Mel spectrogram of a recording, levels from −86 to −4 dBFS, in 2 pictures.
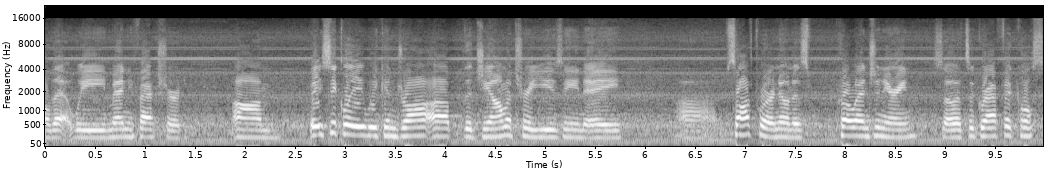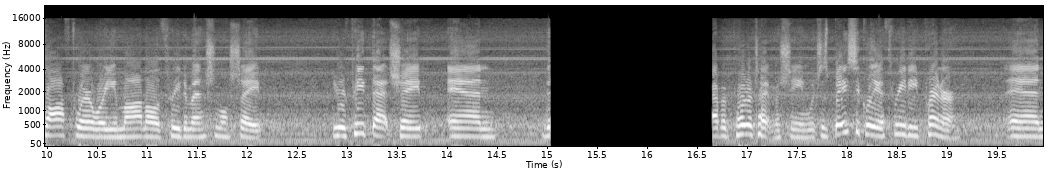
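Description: At 15.03 s the sound cuts off abruptly into dead digital silence, with no room tone underneath, and resumes mid-flow at 16.65 s after about 1.6 s. This is an audio dropout to silence, most likely the input signal being lost while the recorder kept writing zeros.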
